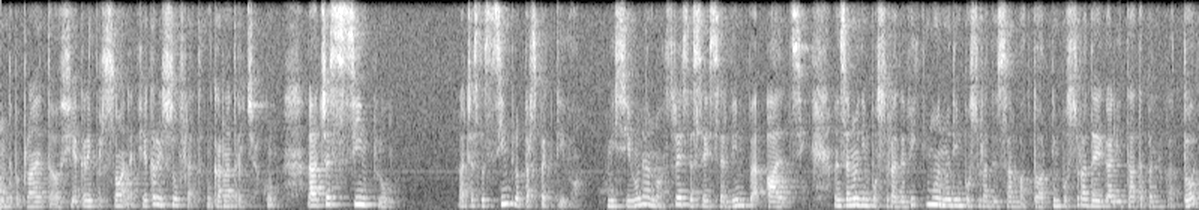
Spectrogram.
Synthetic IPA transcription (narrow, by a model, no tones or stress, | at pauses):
d̪epe̞plane̞t̪ə̰fie̞kəɾe̞jpe̞rsoanḛfije̞kəɾujsufle̞̰t̪ɨŋkarnat̪a̰it͡ʃakumlʔaːt͡ʃe̞st̪simplu | laːt͡ʃast̪əsimpləpe̞rspe̞kt̪ivə | misiuneanoast̪ɾəje̞st̪e̞səɨjse̞rvimpe̞̰alt̪si̥ɨnsənud̪inpo̞st̪uɾad̪e̞vik̚t̪imənud̪inpo̞st̪uɾad̪e̞salva̰t̪o̞rd̪inpo̞st̪uɾad̪e̞ːɡalit̪at̪e̞pe̞nt̪ɾukət̪o̞t̪sʲ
